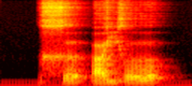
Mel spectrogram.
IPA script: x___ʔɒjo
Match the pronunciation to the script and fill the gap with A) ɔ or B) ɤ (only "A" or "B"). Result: B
